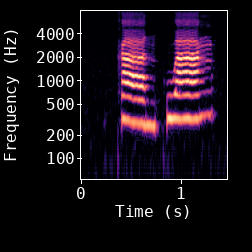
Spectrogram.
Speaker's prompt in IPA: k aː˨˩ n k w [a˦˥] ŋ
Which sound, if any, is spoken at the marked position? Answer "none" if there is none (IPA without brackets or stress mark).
a˦˥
